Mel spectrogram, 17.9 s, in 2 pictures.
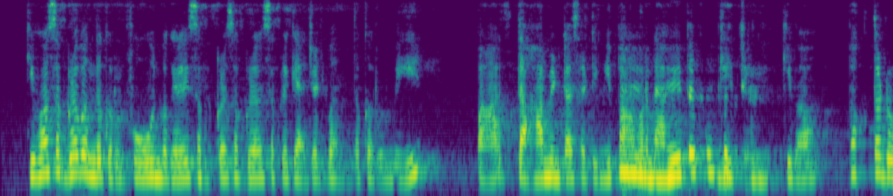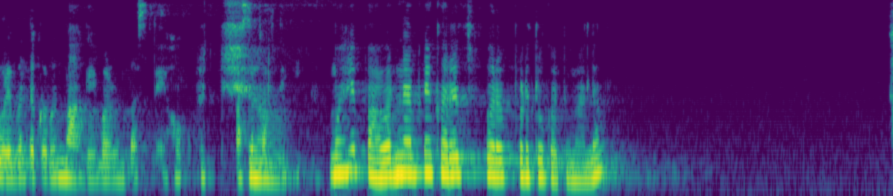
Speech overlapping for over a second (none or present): none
